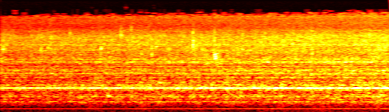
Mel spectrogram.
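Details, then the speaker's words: Water pump run after a plumbing check valve replacement, before opening the valve. Steady pump hum with hiss and faint gurgling as water refills pipes. Air trapped in the line after the pipe was removed is bubbling out. "I can hear the water bubbling up."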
